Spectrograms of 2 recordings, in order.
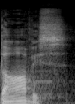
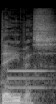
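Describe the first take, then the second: First: The first vowel is a long 'ah' sound. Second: The first vowel is not an 'ah' sound. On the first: The speaker calls it right. "the A is has a little bit a, a little line above it, meaning that it's pronounced ah" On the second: The speaker calls it wrong. "not Davis"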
